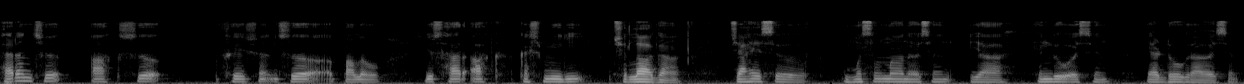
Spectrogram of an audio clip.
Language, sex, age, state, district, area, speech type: Kashmiri, male, 45-60, Jammu and Kashmir, Ganderbal, urban, spontaneous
